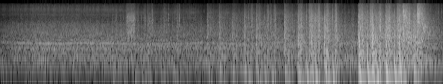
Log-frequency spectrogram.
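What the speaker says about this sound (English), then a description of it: "SWAT team shooting at me or something?" Gunfire from a SWAT team in GTA San Andreas, a game ending mission, rattles in rapid bursts that build louder toward the end, with a steady engine-like hum beneath.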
